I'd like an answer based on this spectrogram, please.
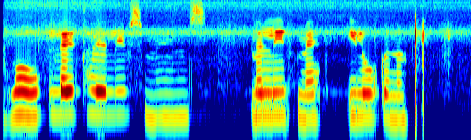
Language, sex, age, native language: Icelandic, female, 13, Icelandic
